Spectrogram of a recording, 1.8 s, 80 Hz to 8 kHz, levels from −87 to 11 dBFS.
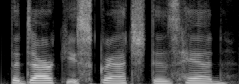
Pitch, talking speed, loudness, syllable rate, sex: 200 Hz, 165 wpm, -16 LUFS, 4.4 syllables/s, female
